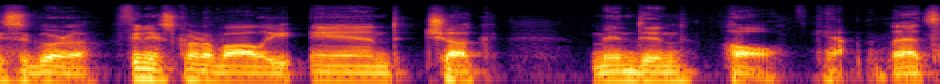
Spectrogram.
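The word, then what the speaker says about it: Mindenhall: Luke Thomas, Danny Segura, Phoenix Carnivale, and Chuck Minden Hall.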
